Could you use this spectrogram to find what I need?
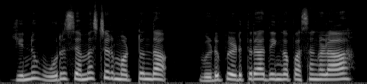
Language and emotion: Tamil, sad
